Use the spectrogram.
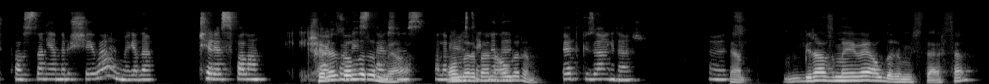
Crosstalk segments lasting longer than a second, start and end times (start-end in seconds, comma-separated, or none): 3.1-5.2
